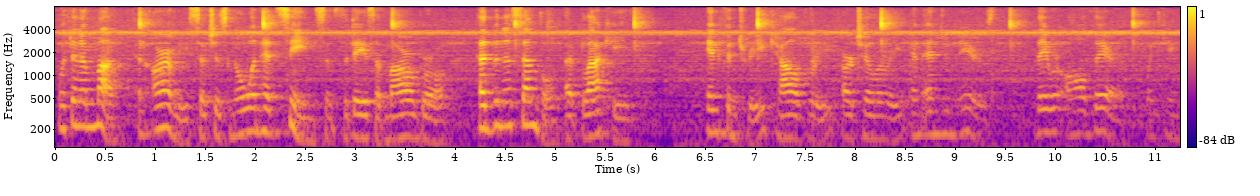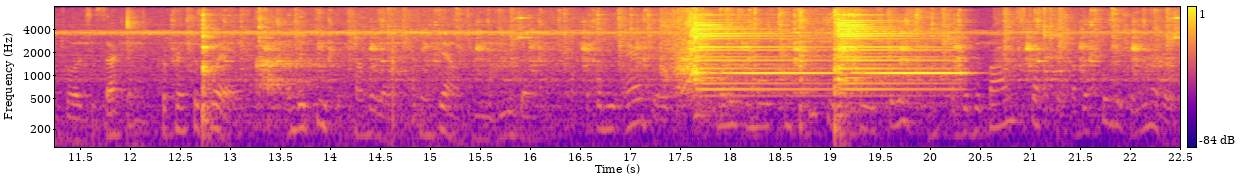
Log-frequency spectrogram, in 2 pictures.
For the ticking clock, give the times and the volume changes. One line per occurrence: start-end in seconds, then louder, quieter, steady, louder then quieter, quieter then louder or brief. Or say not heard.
0.0-22.4 louder.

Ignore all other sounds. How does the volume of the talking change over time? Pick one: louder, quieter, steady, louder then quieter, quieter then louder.
quieter.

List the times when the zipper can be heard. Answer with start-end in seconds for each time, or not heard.
17.3-19.1.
